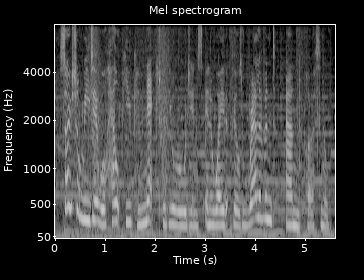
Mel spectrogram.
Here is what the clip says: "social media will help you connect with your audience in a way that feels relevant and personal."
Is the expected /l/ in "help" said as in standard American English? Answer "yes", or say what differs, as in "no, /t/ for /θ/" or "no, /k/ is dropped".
yes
